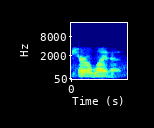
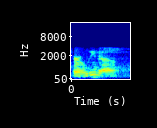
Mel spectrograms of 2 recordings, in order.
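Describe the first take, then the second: First: The name is said the usual American way. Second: The name is said a non-American way. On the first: The speaker calls it wrong. "Americans say Carolina" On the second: The speaker calls it right. "It's actually Carolina"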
